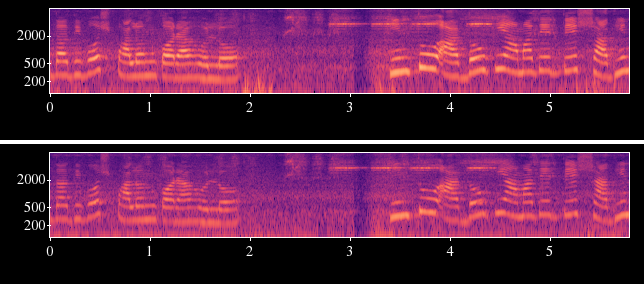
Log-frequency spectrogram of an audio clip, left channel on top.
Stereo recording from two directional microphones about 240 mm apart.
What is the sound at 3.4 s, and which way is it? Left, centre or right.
Speech, centre.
